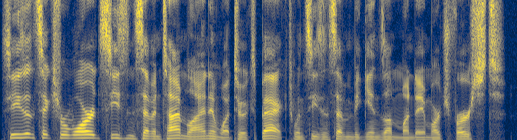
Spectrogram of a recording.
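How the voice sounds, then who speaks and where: A young man co-hosts a gaming podcast in a loose, chatty way, reading announcements aloud and adding wry side comments. His voice is mid-pitched and recorded close with no room sound. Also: a little fast, no room sound. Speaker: podcast co-host. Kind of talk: casual chat.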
